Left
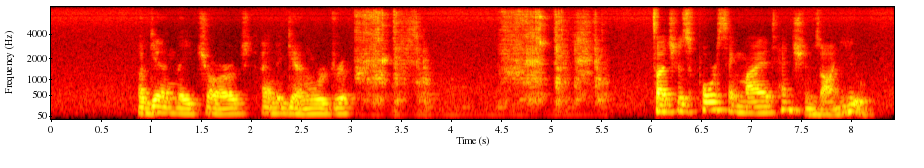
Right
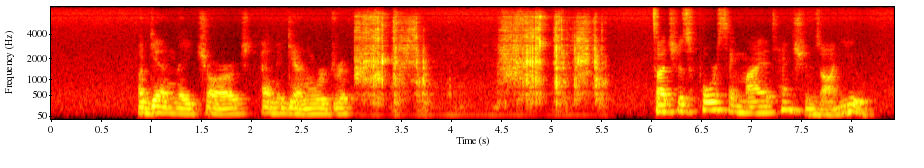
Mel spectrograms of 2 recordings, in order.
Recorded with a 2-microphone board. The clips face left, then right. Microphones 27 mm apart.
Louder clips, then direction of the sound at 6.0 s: Left 1 dB; 35° left (ahead or behind).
